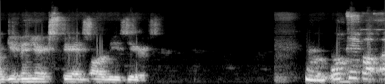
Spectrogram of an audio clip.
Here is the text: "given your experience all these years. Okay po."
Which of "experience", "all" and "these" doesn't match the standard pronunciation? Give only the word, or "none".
none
